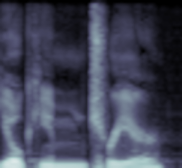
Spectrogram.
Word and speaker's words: Joachim Trier: I think you say his name like Joachim Trier. – That sounds right.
